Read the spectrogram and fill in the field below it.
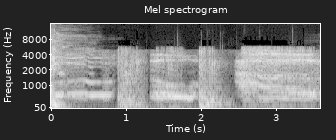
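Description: A phone app plays a fart sound effect: a run of loud, buzzy, wavering blasts, about five in a row with brief breaks between them, the last one longest. No one speaks.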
